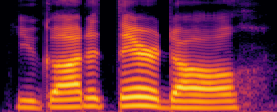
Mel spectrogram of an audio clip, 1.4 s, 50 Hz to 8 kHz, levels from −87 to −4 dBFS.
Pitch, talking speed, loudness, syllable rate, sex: 190 Hz, 215 wpm, -15 LUFS, 4.9 syllables/s, female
